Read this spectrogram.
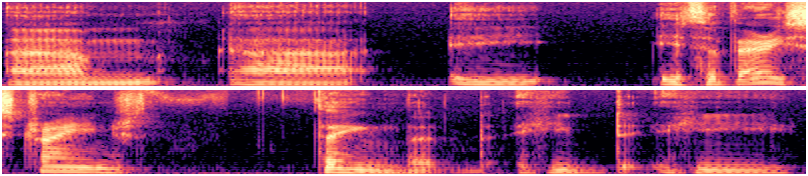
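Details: Adult who has stammered, chair of the British Stammering Association; hesitations and repetitions heard; stammering (stuttering).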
